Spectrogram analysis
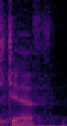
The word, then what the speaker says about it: Geoff: That's Jeff. Geoff Neal, it's Geoff.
